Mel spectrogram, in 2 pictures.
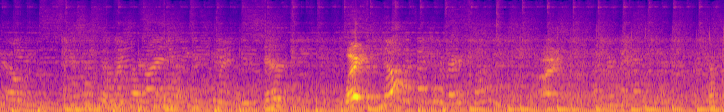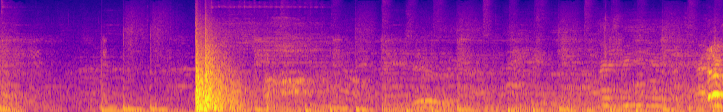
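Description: Background music, with one sharp loud impact about nine seconds in: a thrown axe striking the wooden target board.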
